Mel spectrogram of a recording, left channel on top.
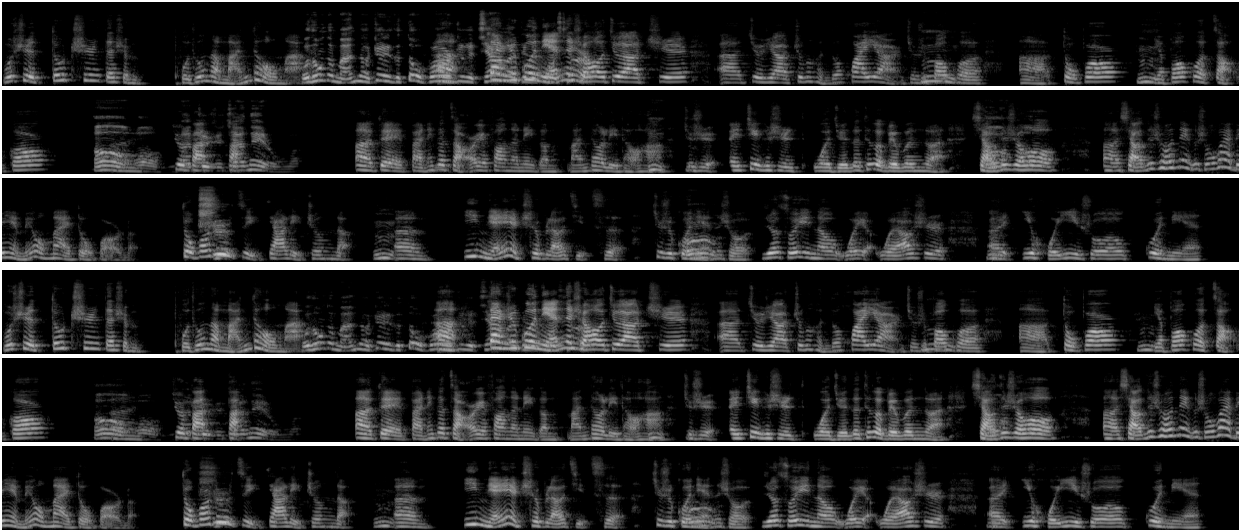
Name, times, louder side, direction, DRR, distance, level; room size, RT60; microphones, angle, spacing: voice 1, 0.0-1.4 1.8-3.0 4.3-4.6 4.9-9.8 10.2-11.2 11.5-12.8 13.5-13.7 14.1-14.8 15.9-19.0 19.2-22.9 23.4-26.1 26.5-28.2 28.7-29.0 29.4-31.0 31.2-36.7, right 2 dB, 20° right, 0.4 m, -29 dB
voice 2, 3.0-5.9 9.2-9.6 11.4-11.6 13.3-15.3 16.7-16.8 18.8-19.4 22.2-22.7 26.7-27.0 28.5-28.7 31.6-31.9 34.6-34.8, left 3 dB, 65° left, 0.5 m, -32 dB
3.1 x 2.7 x 3.5 m
head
